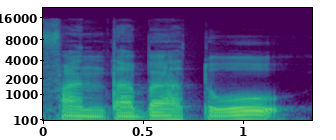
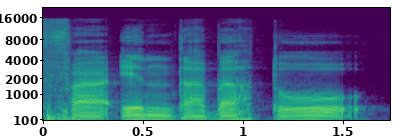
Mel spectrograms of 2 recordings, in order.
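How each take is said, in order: First: The middle glottal stop is dropped; sounds run together. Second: A glottal stop is pronounced in the middle. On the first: The speaker calls it right. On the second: The speaker calls it wrong.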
